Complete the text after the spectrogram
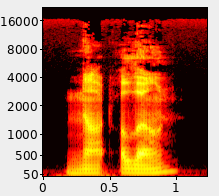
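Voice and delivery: ordinary talk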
